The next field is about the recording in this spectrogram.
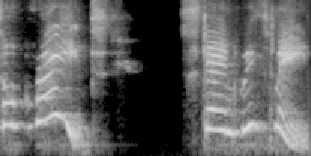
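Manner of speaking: high-pitched, loud, eager pleading tone.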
